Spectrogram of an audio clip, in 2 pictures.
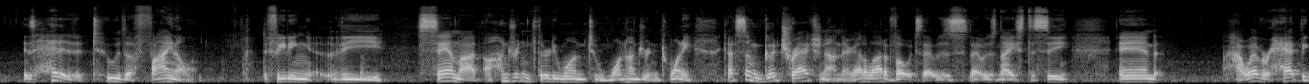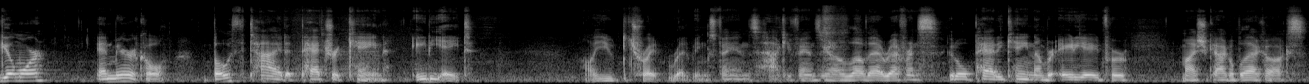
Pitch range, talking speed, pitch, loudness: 105-170 Hz, 145 wpm, 130 Hz, -19 LUFS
